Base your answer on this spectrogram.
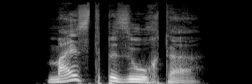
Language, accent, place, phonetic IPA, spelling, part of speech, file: German, Germany, Berlin, [ˈmaɪ̯stbəˌzuːxtɐ], meistbesuchter, adjective, De-meistbesuchter.ogg
- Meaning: inflection of meistbesucht: 1. strong/mixed nominative masculine singular 2. strong genitive/dative feminine singular 3. strong genitive plural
